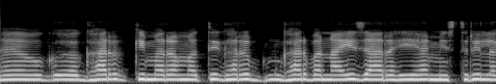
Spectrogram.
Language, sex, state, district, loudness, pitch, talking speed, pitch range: Hindi, female, Uttar Pradesh, Budaun, -13 LUFS, 220 Hz, 155 wpm, 215-225 Hz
